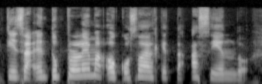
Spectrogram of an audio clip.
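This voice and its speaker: A woman hosting a podcast, animated, acting out whiny friends in a higher voice. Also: quick pace, dry recording, clean studio sound. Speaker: podcast host. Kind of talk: casual monologue.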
